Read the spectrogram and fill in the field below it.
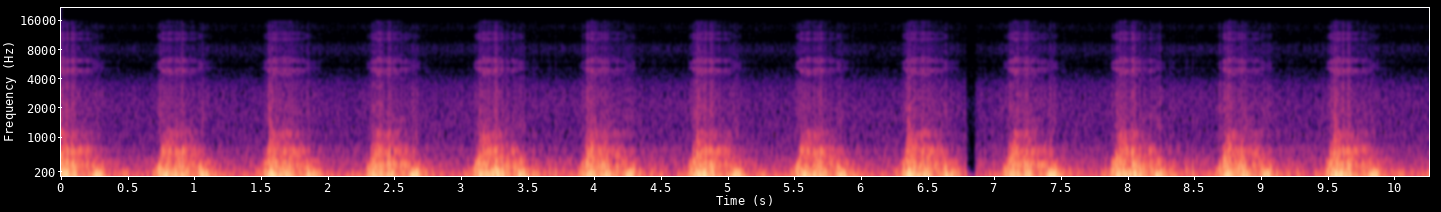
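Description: Regular heartbeat near 75 a minute with a loud holosystolic murmur that blurs the heart sounds: mitral regurgitation.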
